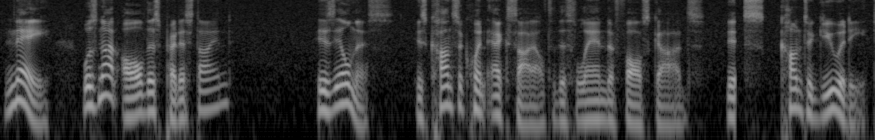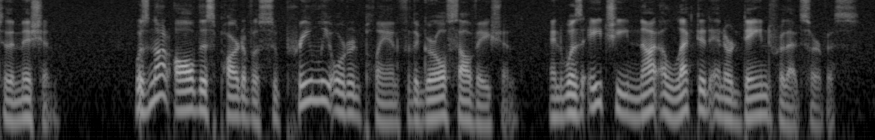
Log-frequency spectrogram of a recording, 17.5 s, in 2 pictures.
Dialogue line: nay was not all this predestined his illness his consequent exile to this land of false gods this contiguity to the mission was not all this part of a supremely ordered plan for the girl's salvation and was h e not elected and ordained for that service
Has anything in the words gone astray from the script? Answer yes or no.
no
